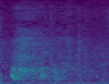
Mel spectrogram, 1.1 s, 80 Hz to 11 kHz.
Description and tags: Cough Faint 1
Recorded with a black Sony IC voice recorder.
cough, distant, faint, human, ill, sickness, snuffle, sound, voice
